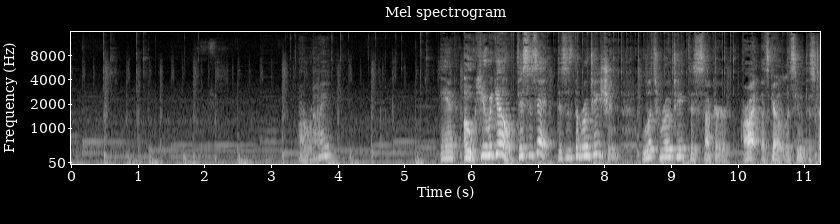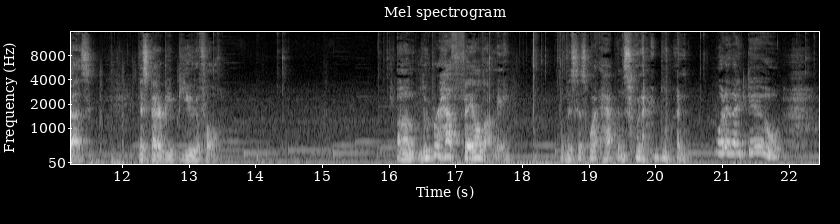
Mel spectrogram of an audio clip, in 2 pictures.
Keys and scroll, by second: 18.2 super+/.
